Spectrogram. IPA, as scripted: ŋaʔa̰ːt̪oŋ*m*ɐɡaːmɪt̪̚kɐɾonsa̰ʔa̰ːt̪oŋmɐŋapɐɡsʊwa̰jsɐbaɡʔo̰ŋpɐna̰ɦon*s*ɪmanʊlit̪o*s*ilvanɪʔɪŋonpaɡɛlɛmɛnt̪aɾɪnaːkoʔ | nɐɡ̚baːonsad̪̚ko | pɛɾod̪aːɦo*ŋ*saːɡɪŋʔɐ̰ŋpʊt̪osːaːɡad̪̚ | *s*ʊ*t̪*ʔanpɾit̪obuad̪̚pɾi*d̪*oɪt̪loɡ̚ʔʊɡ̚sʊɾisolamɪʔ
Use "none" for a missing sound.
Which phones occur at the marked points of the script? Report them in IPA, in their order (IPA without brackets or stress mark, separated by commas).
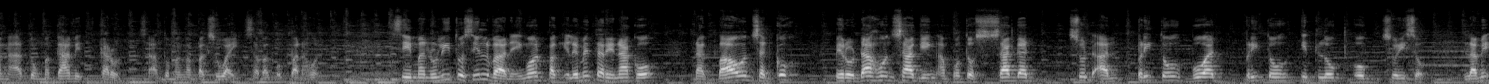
m, s, s, n, s, d̪, t̪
